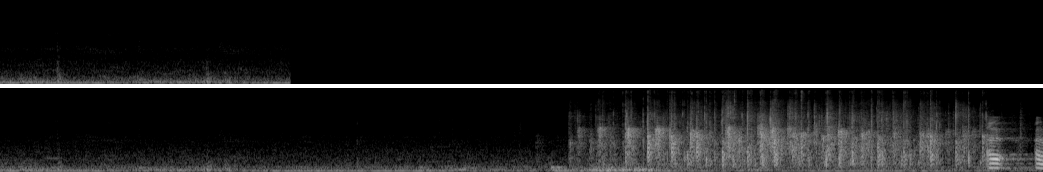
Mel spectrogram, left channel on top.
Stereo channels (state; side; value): drops out; left; at 2.9 s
